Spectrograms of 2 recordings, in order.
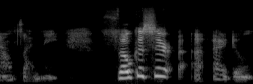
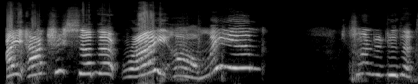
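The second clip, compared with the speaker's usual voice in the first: excited; 8 semitones higher, 8 dB louder, faster than usual. Real, not acted. Amazed the app understood him.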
